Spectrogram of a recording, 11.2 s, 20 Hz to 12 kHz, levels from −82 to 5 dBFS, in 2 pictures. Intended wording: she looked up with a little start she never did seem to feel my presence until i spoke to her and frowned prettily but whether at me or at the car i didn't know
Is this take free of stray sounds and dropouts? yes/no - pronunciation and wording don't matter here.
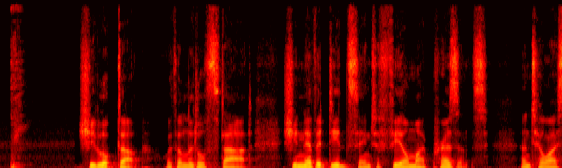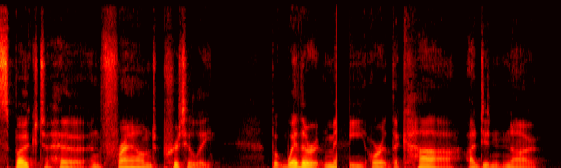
no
